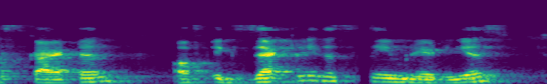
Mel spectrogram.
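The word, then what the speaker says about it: scytale: One of the oldest known example is the Spartan skyttle. Skyttle rhymes with Italy a baton.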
